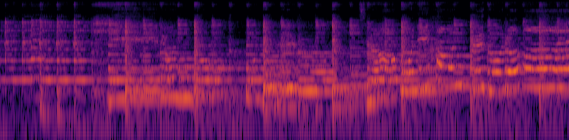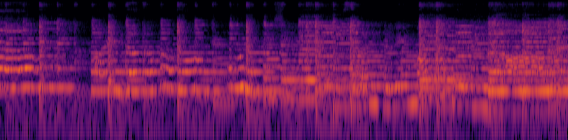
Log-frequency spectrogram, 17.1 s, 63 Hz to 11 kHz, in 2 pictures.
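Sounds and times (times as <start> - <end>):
backing band with steady beat: 0.0 - 8.4
woman singing with vibrato: 1.6 - 17.0.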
